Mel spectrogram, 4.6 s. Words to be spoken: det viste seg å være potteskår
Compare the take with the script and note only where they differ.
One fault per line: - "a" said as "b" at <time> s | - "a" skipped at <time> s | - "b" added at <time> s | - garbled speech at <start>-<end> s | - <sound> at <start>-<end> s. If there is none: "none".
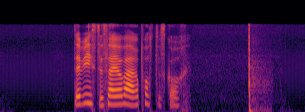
- thud at 3.7-4.1 s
